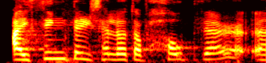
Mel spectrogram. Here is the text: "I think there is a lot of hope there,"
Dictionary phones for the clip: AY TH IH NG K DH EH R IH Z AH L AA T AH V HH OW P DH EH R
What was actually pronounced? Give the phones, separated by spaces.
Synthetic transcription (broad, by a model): AY TH IH NG K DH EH R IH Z AH L AA T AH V HH OW P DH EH R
